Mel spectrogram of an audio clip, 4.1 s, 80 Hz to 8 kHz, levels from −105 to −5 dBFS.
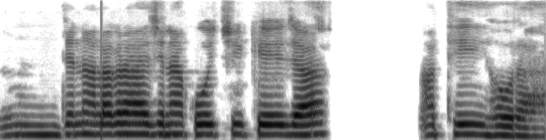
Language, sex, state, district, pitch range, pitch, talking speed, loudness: Hindi, female, Bihar, Saharsa, 200-210 Hz, 210 Hz, 190 wpm, -16 LUFS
